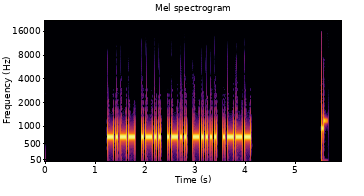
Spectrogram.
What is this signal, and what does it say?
Morse code, heard as a keyed tone, about 28 wpm, 700 Hz. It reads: YLL6J
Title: Code Groups - 5 Letter:Numbers - 28wpm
